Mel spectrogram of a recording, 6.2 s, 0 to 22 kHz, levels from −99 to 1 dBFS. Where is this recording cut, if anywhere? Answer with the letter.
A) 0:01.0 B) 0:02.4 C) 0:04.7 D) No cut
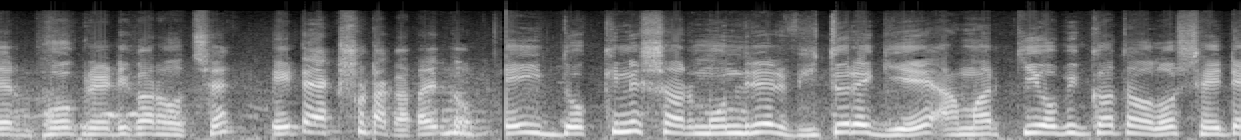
B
